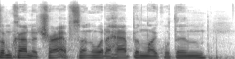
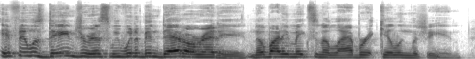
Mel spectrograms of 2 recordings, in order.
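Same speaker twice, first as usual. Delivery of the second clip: acted, pitched-up mild yell; 5 semitones higher than usual. Speaking in character during the game, yelling at another player's character. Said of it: "I'm like yelling at Celise".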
